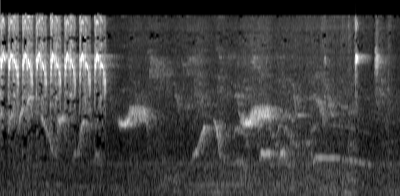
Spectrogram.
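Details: Sogon, a spiderhunter, recorded as a lure for other birds to answer. A rapid run of high chips is followed by lower, drawn-out squawking notes and a faint background hum.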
